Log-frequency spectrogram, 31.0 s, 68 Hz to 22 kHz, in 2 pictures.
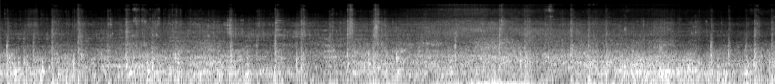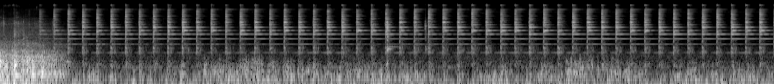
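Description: Passenger coaches rolling past at close range, their steel wheels clattering and rumbling over the rail joints and the crossing. About 16 seconds in this gives way to a railroad crossing bell ringing in quick, evenly spaced strokes.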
